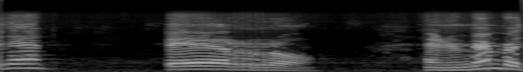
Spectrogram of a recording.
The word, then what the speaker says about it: perro: Perro. And remember, this one you get to roll your R. So say perro.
